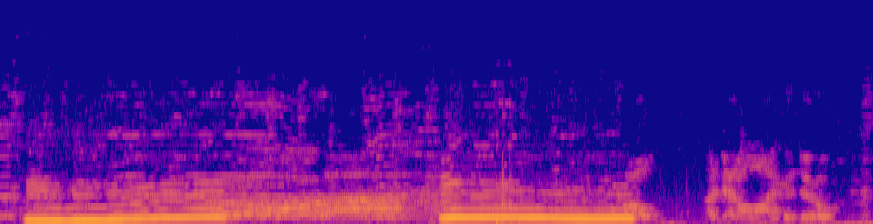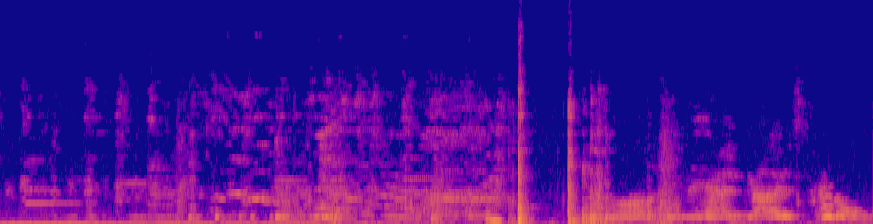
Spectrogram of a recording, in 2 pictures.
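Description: A dog howling twice: the first howl rises in pitch, and the second is held level for about a second and a half, starting about three seconds in. After that there are faint voices and a single sharp click near the end.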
